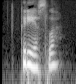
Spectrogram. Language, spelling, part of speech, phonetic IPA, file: Russian, кресло, noun, [ˈkrʲesɫə], Ru-кресло.ogg
- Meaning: 1. armchair, easy chair 2. theater stall 3. responsible position, post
